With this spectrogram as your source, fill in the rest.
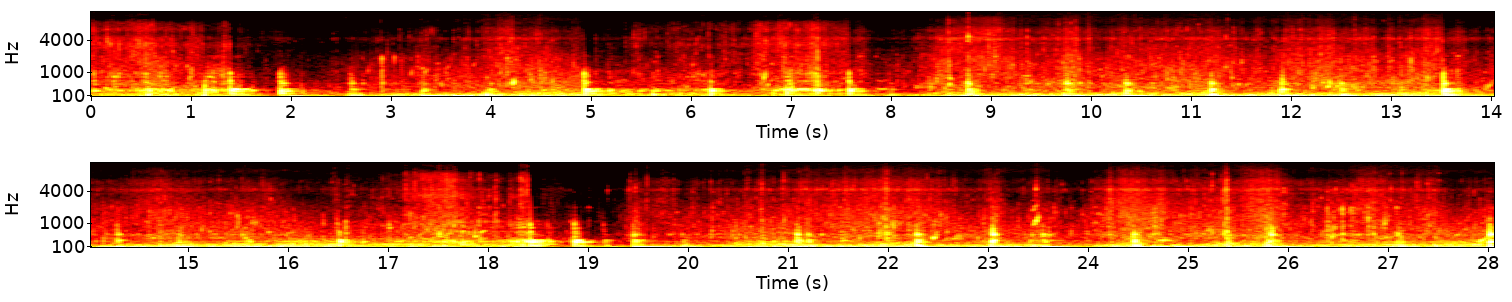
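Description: Water splashes and gurgles against a sailing boat's hull.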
